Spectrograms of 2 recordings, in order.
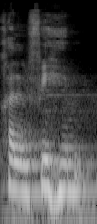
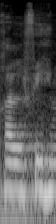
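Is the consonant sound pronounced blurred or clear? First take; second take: clear; blurred. First: The consonant sound is pronounced clearly and distinctly. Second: The consonant sound is blurred, not clearly pronounced. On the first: The speaker calls it right. "यहाँ भी इजहार कर कर ही पढ़ना है" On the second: The speaker calls it wrong. "खल्फिहिम नहीं"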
